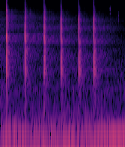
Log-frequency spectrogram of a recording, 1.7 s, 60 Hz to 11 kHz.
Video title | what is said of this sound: Full Build: Molding a classic 1969 Charger into the Perfect Hellcat | up here sounds like metal as you get over here ... sounds a a little bit like plastic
